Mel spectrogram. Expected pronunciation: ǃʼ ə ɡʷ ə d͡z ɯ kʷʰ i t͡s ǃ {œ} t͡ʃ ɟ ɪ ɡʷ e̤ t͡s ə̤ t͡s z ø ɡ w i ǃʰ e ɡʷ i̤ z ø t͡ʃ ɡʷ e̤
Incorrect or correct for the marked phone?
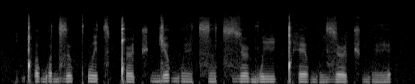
incorrect: ø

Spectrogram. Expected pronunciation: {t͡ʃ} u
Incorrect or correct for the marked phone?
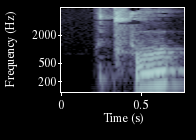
incorrect: t͡sʼ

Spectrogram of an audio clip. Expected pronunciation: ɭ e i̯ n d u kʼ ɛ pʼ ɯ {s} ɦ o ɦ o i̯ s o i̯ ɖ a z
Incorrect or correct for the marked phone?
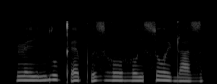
incorrect: z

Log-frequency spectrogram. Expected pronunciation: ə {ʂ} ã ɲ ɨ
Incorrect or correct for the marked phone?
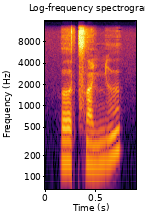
incorrect: t͡s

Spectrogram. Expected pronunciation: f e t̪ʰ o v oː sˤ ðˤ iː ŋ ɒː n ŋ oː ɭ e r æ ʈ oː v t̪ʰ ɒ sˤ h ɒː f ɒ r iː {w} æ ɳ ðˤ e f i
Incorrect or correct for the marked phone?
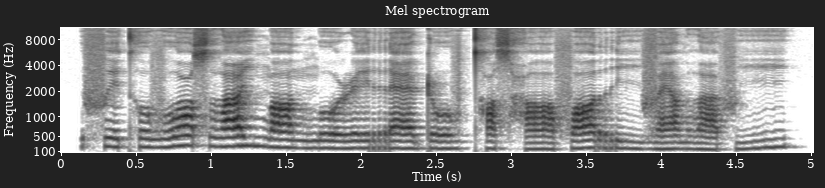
incorrect: v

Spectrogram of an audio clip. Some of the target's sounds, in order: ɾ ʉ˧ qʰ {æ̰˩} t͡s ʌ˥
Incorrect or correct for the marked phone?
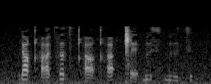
correct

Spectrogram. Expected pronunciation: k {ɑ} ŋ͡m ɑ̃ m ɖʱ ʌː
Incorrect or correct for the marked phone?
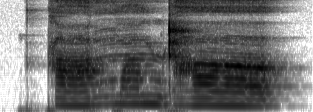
correct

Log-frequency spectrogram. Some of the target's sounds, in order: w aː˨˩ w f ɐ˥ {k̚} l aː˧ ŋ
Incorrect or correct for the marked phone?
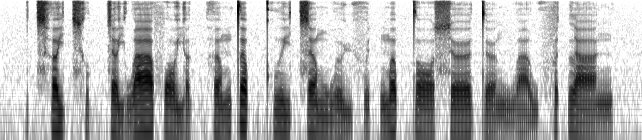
incorrect: t̚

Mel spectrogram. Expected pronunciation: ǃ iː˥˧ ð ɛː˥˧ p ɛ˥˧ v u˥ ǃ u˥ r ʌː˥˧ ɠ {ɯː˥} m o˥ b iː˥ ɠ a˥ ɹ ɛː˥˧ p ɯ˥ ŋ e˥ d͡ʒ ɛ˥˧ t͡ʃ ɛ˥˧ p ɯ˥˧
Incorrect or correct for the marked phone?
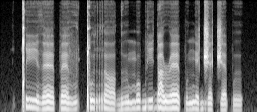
correct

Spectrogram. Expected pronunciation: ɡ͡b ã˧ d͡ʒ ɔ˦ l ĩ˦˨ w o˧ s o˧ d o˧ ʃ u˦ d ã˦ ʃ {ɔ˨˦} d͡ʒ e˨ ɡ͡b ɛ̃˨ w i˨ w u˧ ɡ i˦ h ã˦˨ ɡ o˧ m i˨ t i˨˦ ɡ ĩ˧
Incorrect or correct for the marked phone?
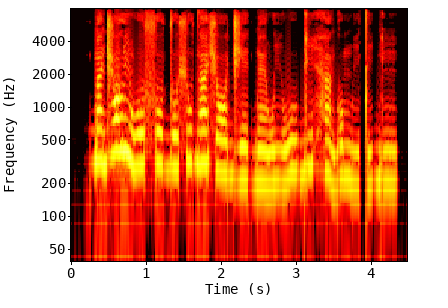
incorrect: ɔ˧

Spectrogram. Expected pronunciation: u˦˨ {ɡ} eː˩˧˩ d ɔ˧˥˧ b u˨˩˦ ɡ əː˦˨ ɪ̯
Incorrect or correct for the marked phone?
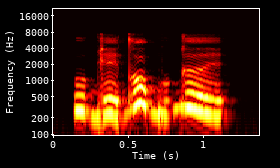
correct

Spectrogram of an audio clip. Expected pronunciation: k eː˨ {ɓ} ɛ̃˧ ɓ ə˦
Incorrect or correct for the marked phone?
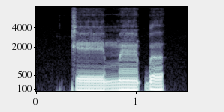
incorrect: m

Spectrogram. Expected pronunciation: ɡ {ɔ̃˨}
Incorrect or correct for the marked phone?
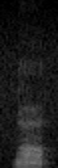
correct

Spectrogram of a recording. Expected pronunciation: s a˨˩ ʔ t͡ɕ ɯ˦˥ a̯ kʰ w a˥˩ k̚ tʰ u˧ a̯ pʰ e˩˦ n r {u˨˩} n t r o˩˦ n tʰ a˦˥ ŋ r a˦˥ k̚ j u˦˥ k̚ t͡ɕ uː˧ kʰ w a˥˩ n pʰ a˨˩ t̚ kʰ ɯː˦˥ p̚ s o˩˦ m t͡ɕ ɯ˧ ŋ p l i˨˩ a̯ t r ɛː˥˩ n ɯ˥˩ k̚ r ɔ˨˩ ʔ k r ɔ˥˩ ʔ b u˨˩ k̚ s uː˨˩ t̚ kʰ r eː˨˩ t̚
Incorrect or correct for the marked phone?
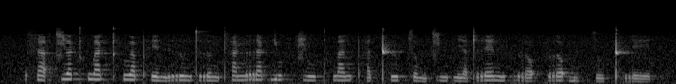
correct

